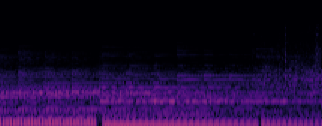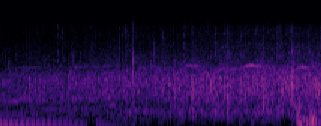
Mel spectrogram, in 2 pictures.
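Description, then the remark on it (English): An audience at the DGA Theater in New York, after a screening of The Irishman, breaks into loud, sustained applause for Martin Scorsese, a dense wash of clapping that builds and grows more energetic, with sustained musical tones fading out beneath it at the start. “Can we give it up again for Mr. Scorsese, please?”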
